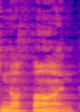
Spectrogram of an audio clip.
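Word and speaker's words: natan: And that word given in the original language in the Hebrew is pronounced nathan.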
